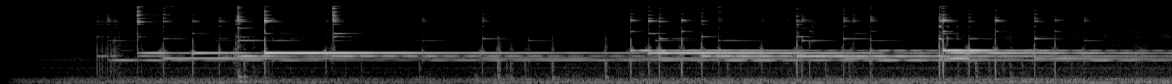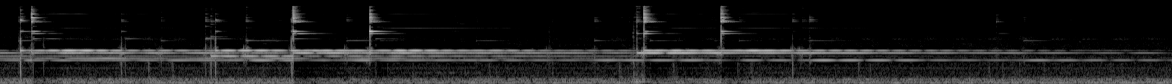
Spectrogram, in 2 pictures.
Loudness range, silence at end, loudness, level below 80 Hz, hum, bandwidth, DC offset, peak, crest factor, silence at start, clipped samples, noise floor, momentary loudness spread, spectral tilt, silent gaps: 5 LU; 0 s; -22 LUFS; -48 dBFS; none; 16 kHz; under 0.1%; 0 dBFS; 24 dB; 0.55 s; under 0.1%; -56 dBFS; 18 LU; 0 dB/octave; none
